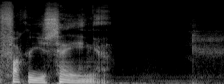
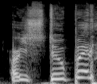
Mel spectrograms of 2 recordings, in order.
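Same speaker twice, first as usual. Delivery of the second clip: put-on higher, louder incredulous kid; mock kid; 5 dB louder than usual. Imitating the kid who turned around, incredulous. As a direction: sneer it like a baffled child. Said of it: "Looked at me like".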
